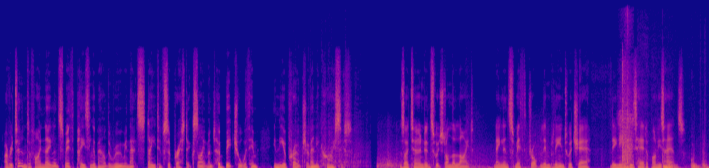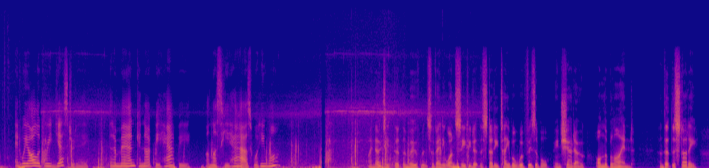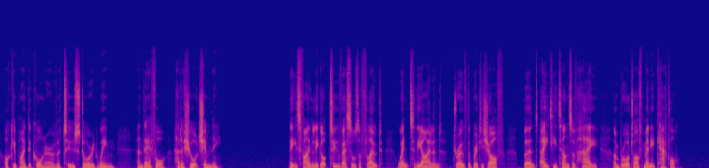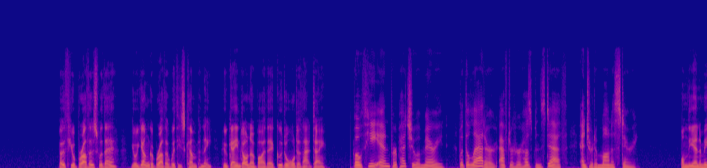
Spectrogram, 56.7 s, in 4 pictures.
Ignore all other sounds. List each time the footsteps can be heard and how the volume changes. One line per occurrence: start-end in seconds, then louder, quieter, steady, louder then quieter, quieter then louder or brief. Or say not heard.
12.3-23.8 quieter then louder.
